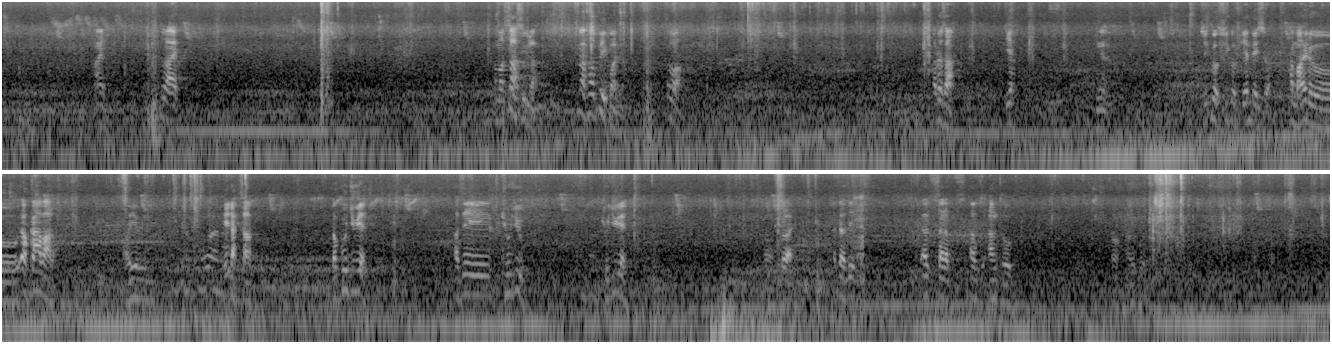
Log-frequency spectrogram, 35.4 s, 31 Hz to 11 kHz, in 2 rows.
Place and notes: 鎮安宮, 壯圍鄉新南村 - In the temple plaza
In the temple plaza, Traffic Sound, Driving a small truck selling produce and live everyday objects
Sony PCM D50+ Soundman OKM II
Zhuangwei Township, Yilan County, Taiwan, 26 July 2014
